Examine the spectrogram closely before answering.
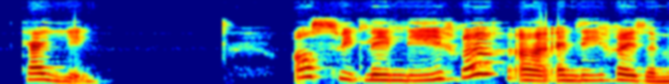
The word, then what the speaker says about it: cahier: And you've probably noticed already in learning French that the H is silent in French. So le cahier, we don't hear an H sound like we would hear in English. So cahier.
